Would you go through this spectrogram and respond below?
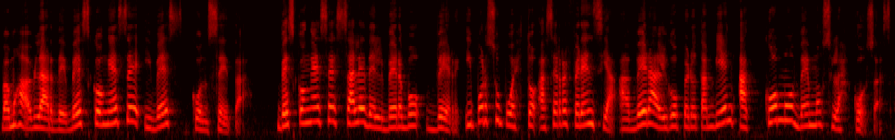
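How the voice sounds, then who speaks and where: A woman from Venezuela with a Venezuelan accent, explaining language points in a clear, didactic scripted lesson that speaks straight to the viewer. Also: a little high, expressive, a little slow. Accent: Venezuelan Spanish. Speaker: language teacher.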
